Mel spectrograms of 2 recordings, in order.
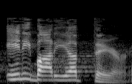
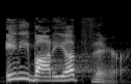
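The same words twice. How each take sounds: First: Much higher and louder desperate yell; the hiker yelling up the cliff again. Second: Shouting up a cliff, higher and louder; a stranded hiker's cry for help; screaming for help. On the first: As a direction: yell up as loud as you can. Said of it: "He yells out". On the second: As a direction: call out desperately upward. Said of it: "screams it". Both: A narrator's reading.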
